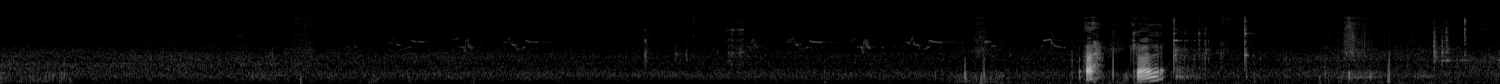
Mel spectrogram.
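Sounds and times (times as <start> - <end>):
soft steady hiss: 0.0 - 15.0
small bird chirps: 7.3 - 10.9.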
